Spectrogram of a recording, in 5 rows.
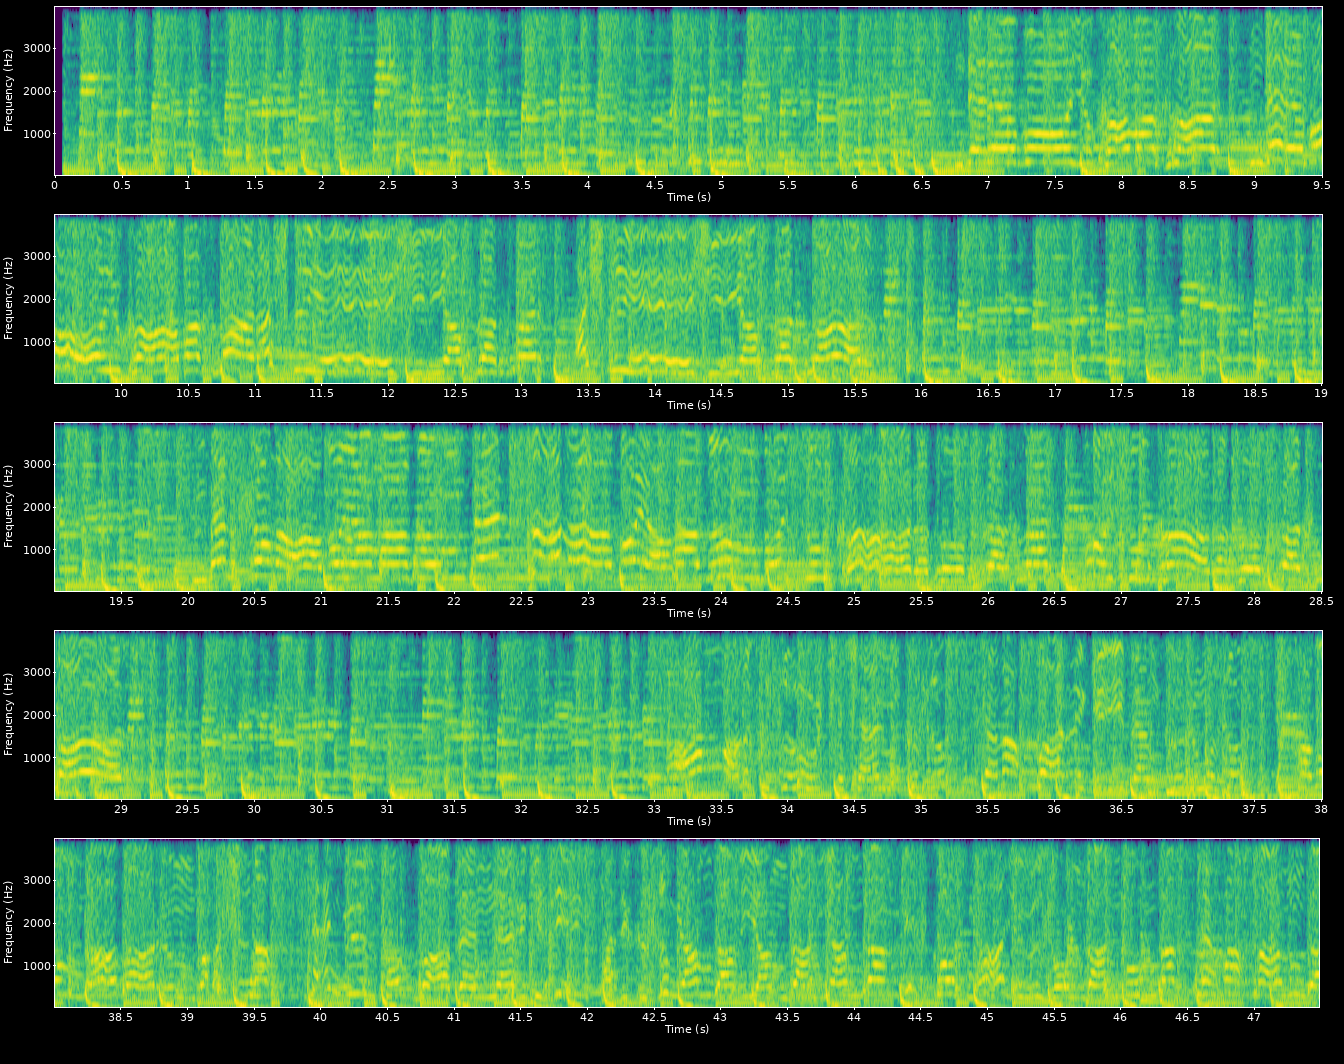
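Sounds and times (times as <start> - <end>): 
music: 0.0 - 47.4.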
